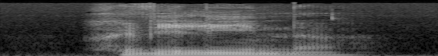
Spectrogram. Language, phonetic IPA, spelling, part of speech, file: Belarusian, [xvʲiˈlʲina], хвіліна, noun, Be-хвіліна.ogg
- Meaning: 1. minute (unit of time) 2. moment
